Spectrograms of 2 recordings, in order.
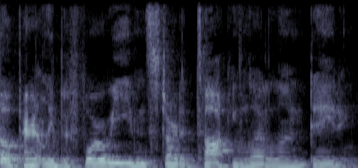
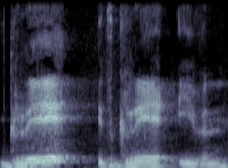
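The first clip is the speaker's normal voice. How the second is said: bad put-on Scottish accent; 5 dB louder than usual. Introducing the final scenario, a podcast host slips into a bad Scottish accent. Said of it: "really bad accent".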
